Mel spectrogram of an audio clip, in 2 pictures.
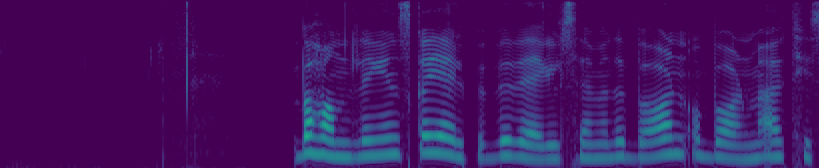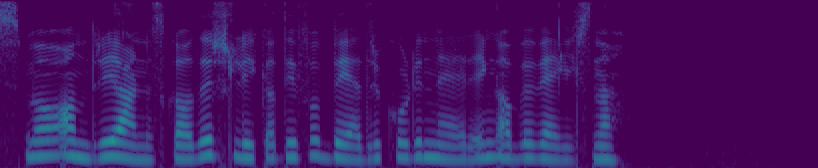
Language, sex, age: Norwegian, female, 25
